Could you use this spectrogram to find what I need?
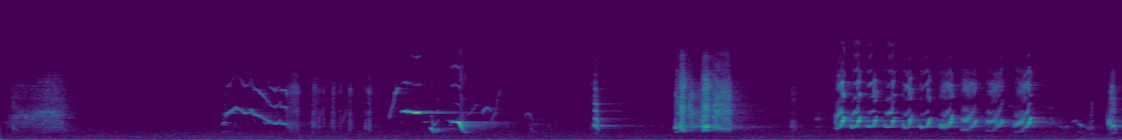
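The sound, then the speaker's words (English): Male lyrebird in a Southeast Australian forest singing mimicked songs of other birds. Faint, varied phrases of whistles, sweeping notes and rapid chattering bursts follow one another with short pauses between them. “It's a lavish mimicry, interweaving perfectly rendered songs from the lyrebird's surroundings, mostly the songs of other birds that live here in this Southeast Australian forest.”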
